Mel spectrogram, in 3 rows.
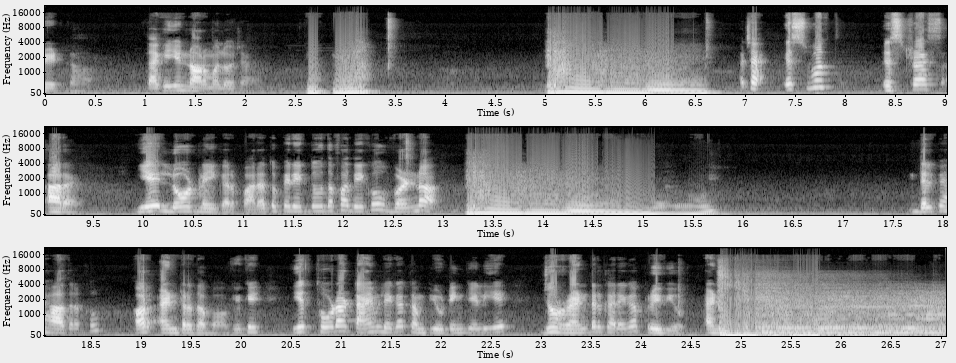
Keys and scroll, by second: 0.0-3.4 typing, 0.3 Return, 24.4 Return.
